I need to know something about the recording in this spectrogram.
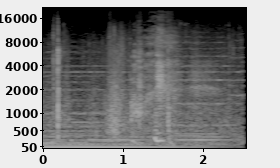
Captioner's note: laugh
